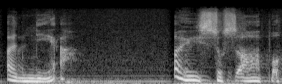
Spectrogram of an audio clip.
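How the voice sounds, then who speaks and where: Babai a mangiyakting iti nababbaba timekna, madanagan a kabagian. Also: female voice, sits low, lively intonation, drawn-out words, a little mellow, a little hiss or hum, exaggerated voice. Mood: shocked. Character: concerned relative, shocked by family news. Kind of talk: melodramatic Ilocano audio drama.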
